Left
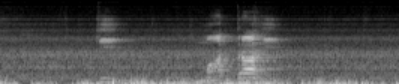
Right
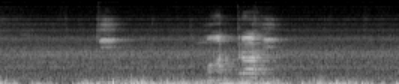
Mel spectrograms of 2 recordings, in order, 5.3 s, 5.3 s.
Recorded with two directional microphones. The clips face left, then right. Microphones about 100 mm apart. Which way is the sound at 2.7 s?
35° left (ahead or behind).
